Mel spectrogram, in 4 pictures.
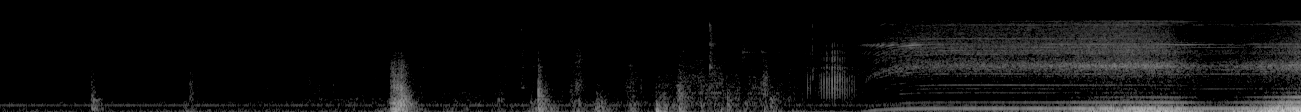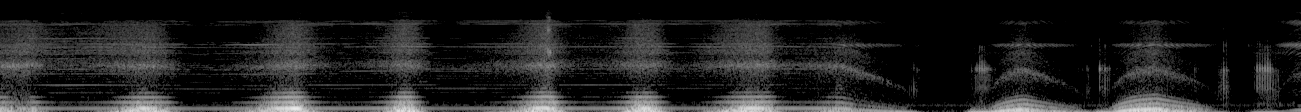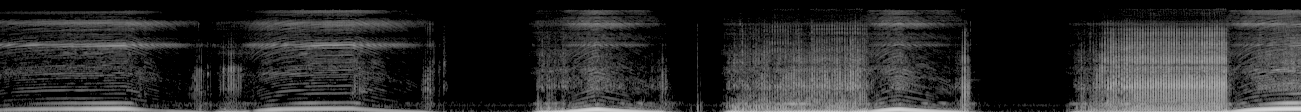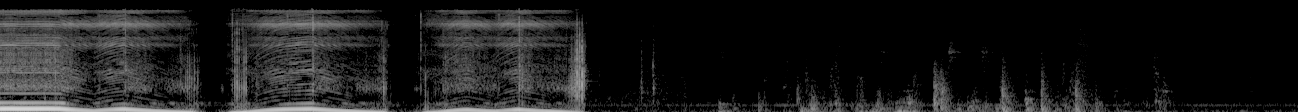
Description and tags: mini whisk fx
some foley of an electric hand held whisk-lots of close blade whirring and movement
electric, rotor, whirr, whisk, fan, handheld, blades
